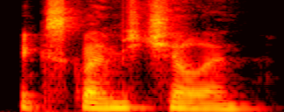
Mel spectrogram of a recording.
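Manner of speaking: ordinary talk, nothing marked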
